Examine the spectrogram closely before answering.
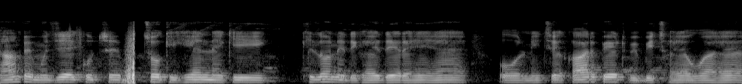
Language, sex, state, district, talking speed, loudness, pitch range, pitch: Hindi, male, Rajasthan, Bikaner, 160 wpm, -24 LUFS, 100-110 Hz, 105 Hz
